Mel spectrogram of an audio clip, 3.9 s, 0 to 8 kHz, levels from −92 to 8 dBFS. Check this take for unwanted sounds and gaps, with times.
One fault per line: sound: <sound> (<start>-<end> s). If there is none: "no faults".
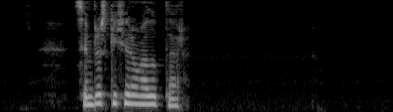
no faults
